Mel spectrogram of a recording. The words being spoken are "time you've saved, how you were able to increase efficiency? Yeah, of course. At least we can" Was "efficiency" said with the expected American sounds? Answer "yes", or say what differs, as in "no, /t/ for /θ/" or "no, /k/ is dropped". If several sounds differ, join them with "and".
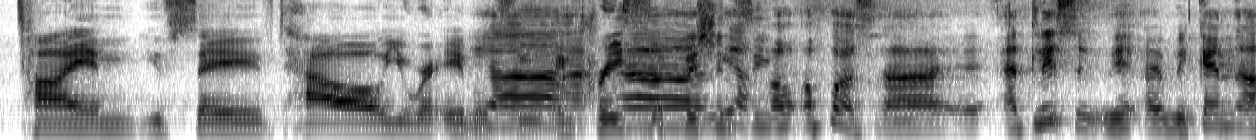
yes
